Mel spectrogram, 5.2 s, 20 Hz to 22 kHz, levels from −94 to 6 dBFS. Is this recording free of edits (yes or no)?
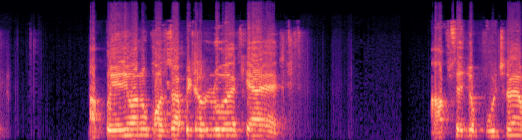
no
